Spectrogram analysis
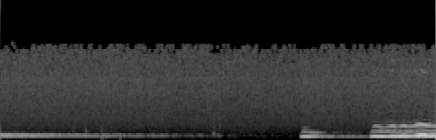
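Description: Tawny Owl hooting: a long, fading hoo, a pause of about a second, then a short note and a long, quavering, wavering hoot.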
